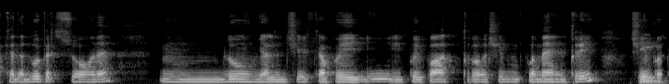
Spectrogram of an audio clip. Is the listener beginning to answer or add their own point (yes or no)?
no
